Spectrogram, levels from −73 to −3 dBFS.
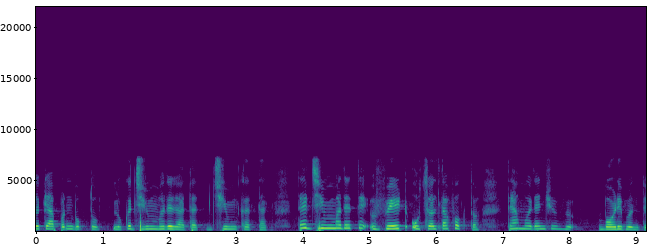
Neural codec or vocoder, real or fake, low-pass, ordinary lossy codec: none; real; 7.2 kHz; none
